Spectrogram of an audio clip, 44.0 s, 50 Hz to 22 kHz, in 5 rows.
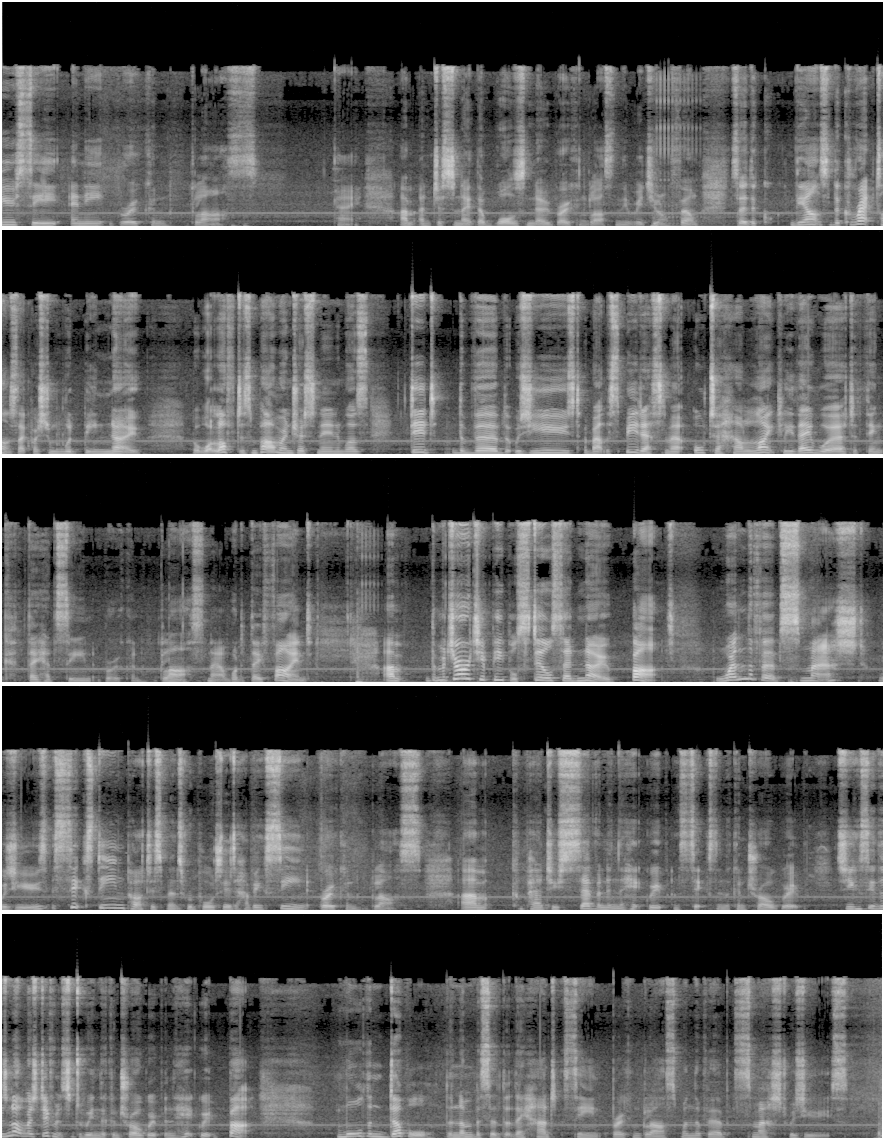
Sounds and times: Narration, monologue: 0.0 - 44.0.

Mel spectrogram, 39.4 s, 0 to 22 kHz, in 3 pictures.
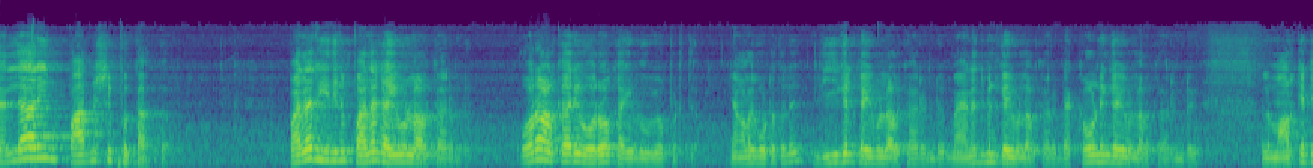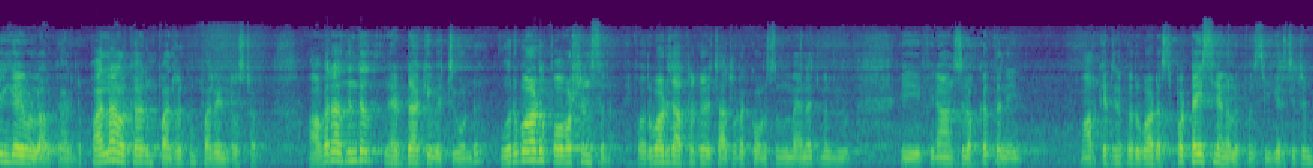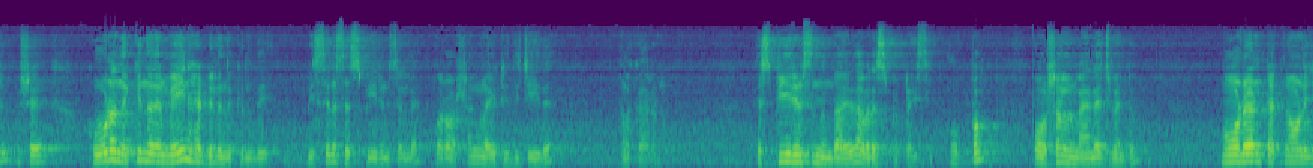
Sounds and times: Male speech, man speaking: 0.0 - 1.8, 2.9 - 12.0, 12.6 - 23.4, 24.0 - 31.9, 32.5 - 33.0, 33.8 - 37.7, 38.5 - 39.3
Narration, monologue: 0.0 - 39.3.

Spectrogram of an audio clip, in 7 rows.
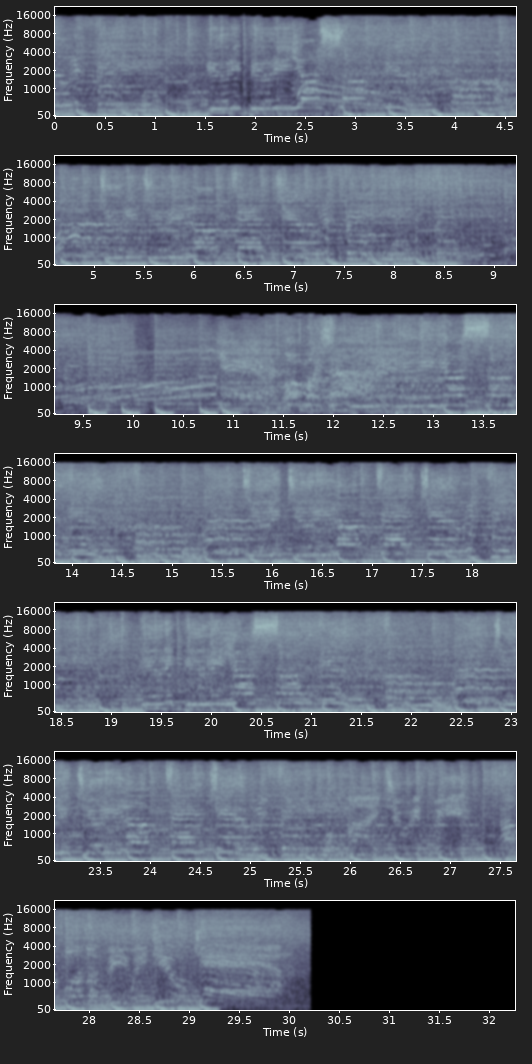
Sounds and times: Music: 0.0 - 30.2.

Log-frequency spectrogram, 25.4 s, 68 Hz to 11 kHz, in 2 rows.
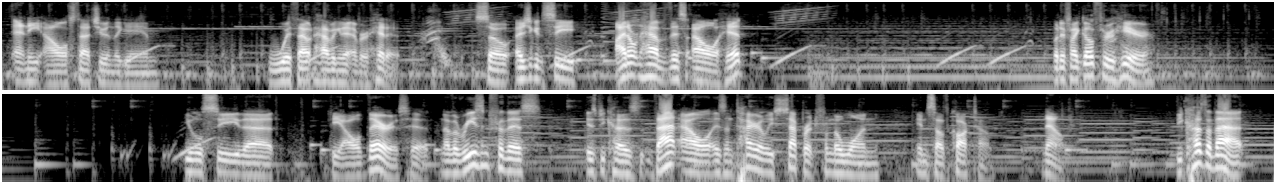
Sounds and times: Music: 0.0 - 25.4
Speech: 0.1 - 1.6, 2.7 - 7.4, 10.6 - 11.5, 14.6 - 15.4, 16.0 - 22.6, 23.2 - 23.4, 24.5 - 25.2.

